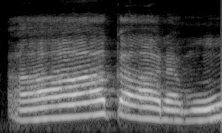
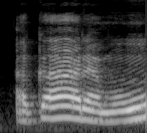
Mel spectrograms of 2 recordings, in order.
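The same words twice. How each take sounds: First: ఆకారము with the opening ఆ drawn out long and slow; long aa sound. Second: అకారము with a short clipped opening అ; short a sound. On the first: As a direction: stretch the ఆ in ఆకారము, slowly. (ఆకారము లో ఆ ని దీర్ఘంగా, నెమ్మదిగా సాగదీసి పలకండి) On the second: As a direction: say అకారము crisply, short vowel. (అకారము హ్రస్వంగా, చిన్నగా పలకండి) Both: Shown as a demonstration. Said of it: "అనండమ్మా".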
